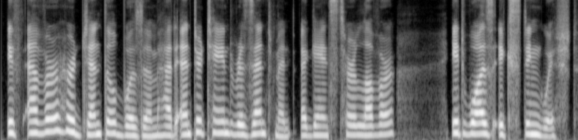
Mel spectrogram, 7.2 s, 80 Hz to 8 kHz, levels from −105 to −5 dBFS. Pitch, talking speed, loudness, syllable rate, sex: 205 Hz, 115 wpm, -18 LUFS, 4.3 syllables/s, female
